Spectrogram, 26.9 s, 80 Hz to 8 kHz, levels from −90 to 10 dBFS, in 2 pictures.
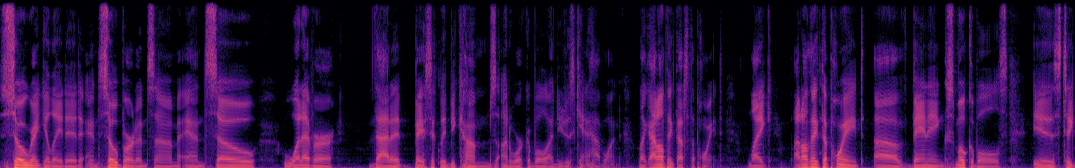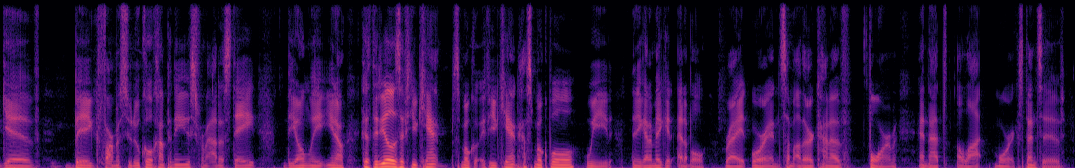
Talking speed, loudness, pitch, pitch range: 190 wpm, -31 LUFS, 100 Hz, 90-110 Hz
